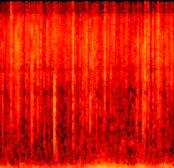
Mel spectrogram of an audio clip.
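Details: Snapping shrimp fill the water on a rocky reef with a dense, sharp crackle of countless overlapping clicks, in an underwater recording made the previous year.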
